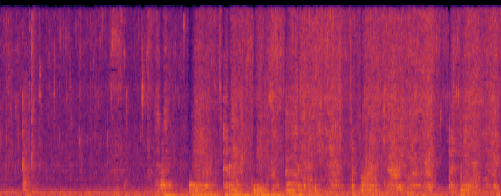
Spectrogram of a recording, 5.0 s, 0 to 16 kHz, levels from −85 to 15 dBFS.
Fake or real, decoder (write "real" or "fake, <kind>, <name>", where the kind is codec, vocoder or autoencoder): real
